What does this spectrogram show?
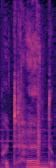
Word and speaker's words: pretend: When his friends asked how he was doing, he would pretend like everything was fine. Pretend. Stress on the second syllable.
